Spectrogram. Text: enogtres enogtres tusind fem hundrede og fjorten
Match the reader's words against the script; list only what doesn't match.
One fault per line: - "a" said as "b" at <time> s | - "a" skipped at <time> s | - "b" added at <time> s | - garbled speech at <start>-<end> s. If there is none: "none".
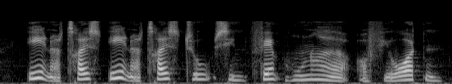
none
